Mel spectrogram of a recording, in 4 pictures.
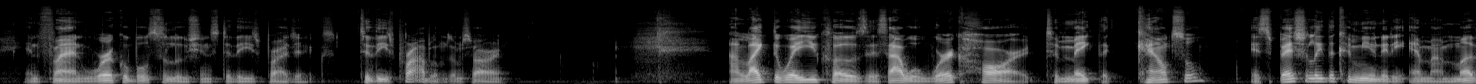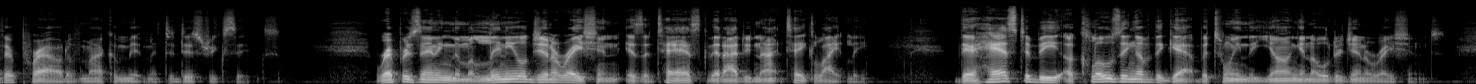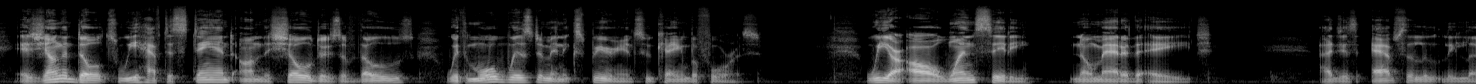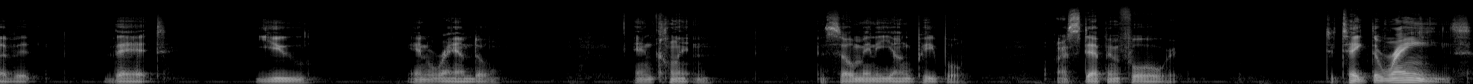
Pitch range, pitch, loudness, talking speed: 70-105 Hz, 80 Hz, -23 LUFS, 125 wpm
